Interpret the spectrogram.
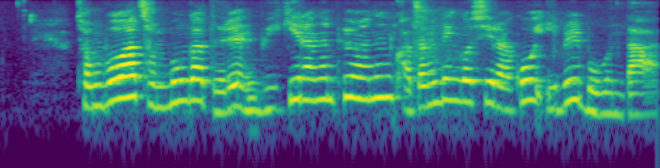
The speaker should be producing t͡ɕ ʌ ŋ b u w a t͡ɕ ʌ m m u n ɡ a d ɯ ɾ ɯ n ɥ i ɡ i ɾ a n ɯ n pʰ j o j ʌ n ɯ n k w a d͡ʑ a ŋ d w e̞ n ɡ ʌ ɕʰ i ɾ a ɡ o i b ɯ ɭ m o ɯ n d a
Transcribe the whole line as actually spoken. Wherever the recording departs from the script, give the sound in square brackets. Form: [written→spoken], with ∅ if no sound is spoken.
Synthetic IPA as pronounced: t͡ɕ ʌ ŋ b u w a t͡ɕ ʌ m m u n ɡ a d ɯ ɾ ɯ n ɥ i ɡ i ɾ a n ɯ n pʰ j o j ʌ n ɯ n k w a d͡ʑ a ŋ d w e̞ n ɡ ʌ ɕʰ i ɾ a ɡ o i b ɯ ɭ m o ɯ n d a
